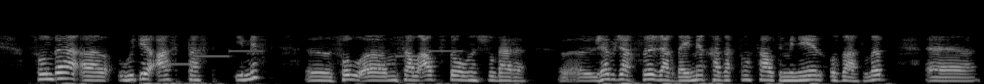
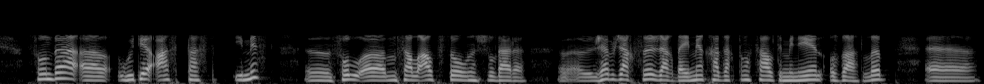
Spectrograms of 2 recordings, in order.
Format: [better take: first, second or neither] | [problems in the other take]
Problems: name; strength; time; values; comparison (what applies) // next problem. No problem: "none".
second | noise reduction (classical method WPE with log-MMSE)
